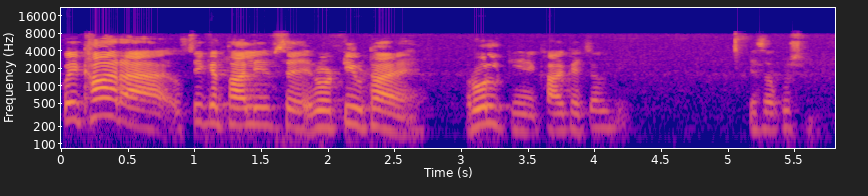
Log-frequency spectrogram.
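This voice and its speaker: Male teacher, high and bright, chatty lecture, muffled lo-fi recording. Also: unhurried. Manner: conversational, rhetorical questions, repeats phrases. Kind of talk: lecture with personal stories. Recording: dull lo-fi sound.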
